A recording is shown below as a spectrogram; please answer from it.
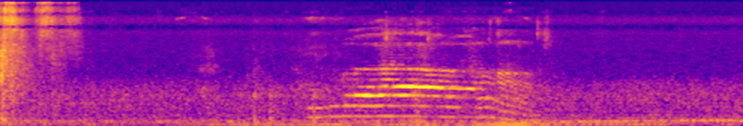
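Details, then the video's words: Cat meowing during a cat fight: one drawn-out, harmonic-rich meow of about two seconds, holding steady before sliding down at the end, over a low steady hum. "Funny meow sounds during the cat fight"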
